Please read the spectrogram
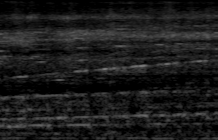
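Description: Electronic intro music with several pitches gliding slowly upward together, like a build-up riser.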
